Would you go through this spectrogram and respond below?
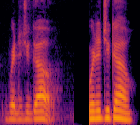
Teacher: the first three words of that less clear definitely flatten pitch unstressed until we get to the stress word go where did you where did you where did you go go · where did you go where did you did you notice that the D and the Y sound are combining to make a j sound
